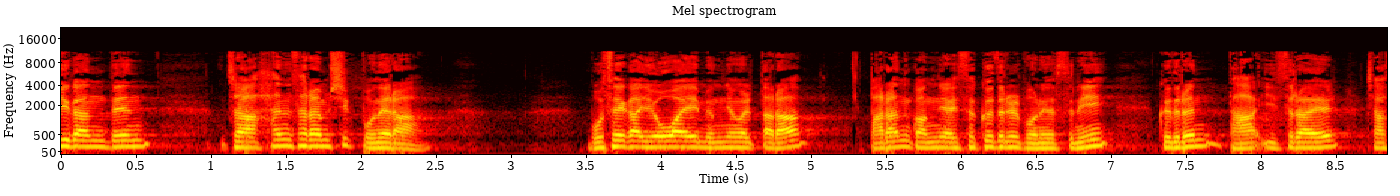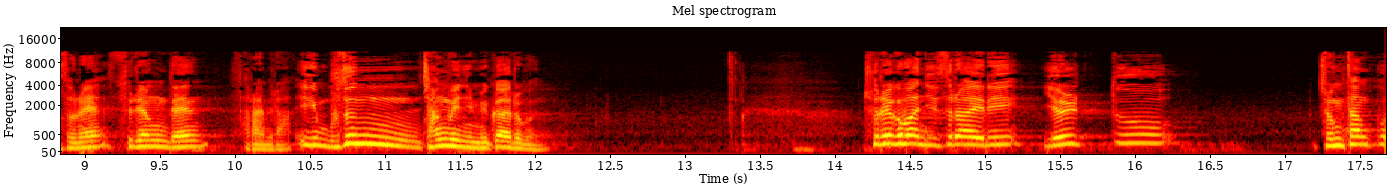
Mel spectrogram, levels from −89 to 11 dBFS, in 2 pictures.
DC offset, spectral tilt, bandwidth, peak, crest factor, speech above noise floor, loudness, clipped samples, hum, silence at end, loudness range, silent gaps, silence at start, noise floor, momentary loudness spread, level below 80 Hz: under 0.1%; -5.5 dB/octave; 11.5 kHz; 0 dBFS; 20 dB; 43 dB; -18 LUFS; under 0.1%; none; 0 s; 2 LU; none; 0 s; -61 dBFS; 11 LU; -50 dBFS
